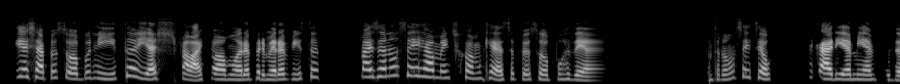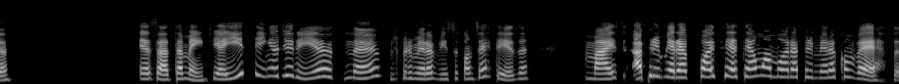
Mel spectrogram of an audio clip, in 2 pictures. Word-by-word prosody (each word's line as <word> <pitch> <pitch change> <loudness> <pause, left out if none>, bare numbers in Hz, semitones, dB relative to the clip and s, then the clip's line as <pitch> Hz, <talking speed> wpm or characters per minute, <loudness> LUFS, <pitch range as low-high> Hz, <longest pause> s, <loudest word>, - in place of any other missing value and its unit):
e 360 - 0
achar 345 -4 +3
a - - +4
pessoa 295 -4 -4
bonita 285 +6 -6
e 255 -5 -1
acho 245 +2 +1
falar 195 +2 +3
que 240 - -24
é - - +2
o 235 - +3
amor 225 -1 0
à 230 - +2
primeira 225 0 +3
vista, 255 +9 -8 0.4
mas 350 0 +2
eu 370 0 0
não 410 +2 -6
sei 415 -1 -4
realmente 335 -5 -1
como 280 -4 -5
que 295 - -13
é - - +3
essa 230 +5 -4
pessoa 230 -1 -6
por 245 +3 -14
dentro. 180 -4 0 1.1
Então 230 +1 -15
eu - - -6
não 275 - -13
sei 345 +3 -9
se 295 - -3
eu 245 - 0 0.3
ficaria 250 -6 +6
a - - +4
minha 225 -1 -1
vida 205 -1 -3 1.3
Exatamente, 245 -3 +1
e - - +2
aí 255 - +1 0.2
sim 390 -4 -4
eu 390 - 0
diria, 355 -3 0
né, 295 +3 +1
de 245 - -23
primeira 265 -3 -1
vista 245 +1 -12
com 255 0 -6
certeza, 265 - -4 0.6
mas 255 +1 +5
a - - +8
primeira 345 -5 +4
pode 360 -1 +2
ser 405 - -3
até 360 +1 +3
um 405 - -5
amor 355 -3 +1
à 345 - +2
primeira 325 -2 -3
conversa, 355 -3 +2
275 Hz, 200 wpm, -23 LUFS, 240-345 Hz, 1.3 s, a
